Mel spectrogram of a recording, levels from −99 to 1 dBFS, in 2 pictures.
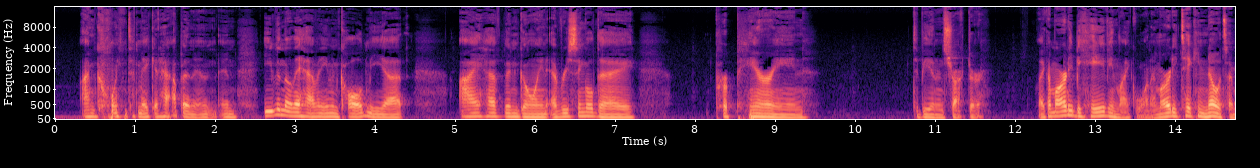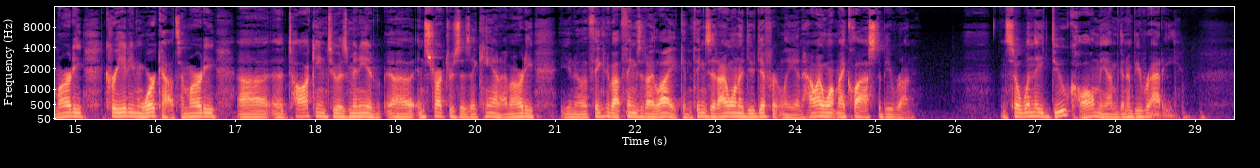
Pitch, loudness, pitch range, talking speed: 105 Hz, -19 LUFS, 95-115 Hz, 190 wpm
